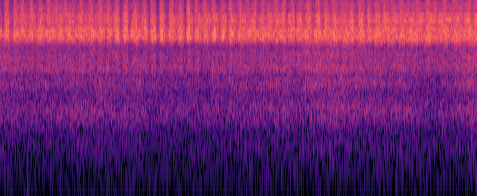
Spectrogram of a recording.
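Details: Cicadas by the sea at Portonovo give a continuous shrill, high buzz with fast pulsing throbs throughout, steady and loud, a soft wash of background noise underneath.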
